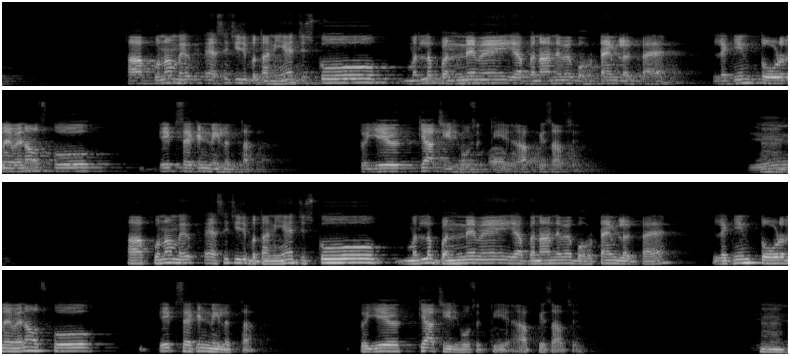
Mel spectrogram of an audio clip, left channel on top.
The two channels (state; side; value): normal; both; correlation 0.32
